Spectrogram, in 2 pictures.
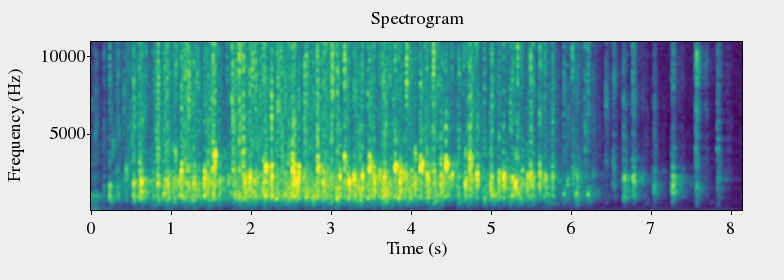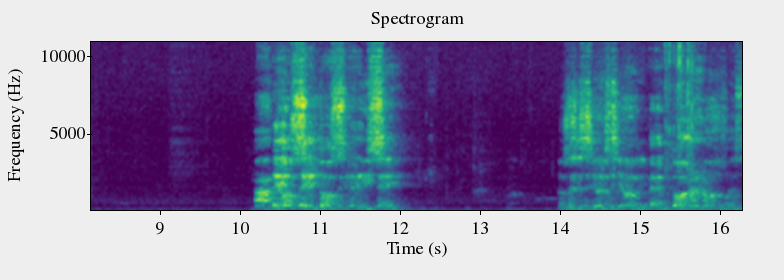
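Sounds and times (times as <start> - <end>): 
audience applause: 0.0 - 8.0
speech: 10.4 - 12.1, 14.0 - 16.2.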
